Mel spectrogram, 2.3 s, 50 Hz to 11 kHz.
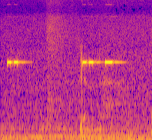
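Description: Control panel of a Panasonic NP-TM8 dishwasher beeping as its buttons are pressed to set the drying time and course. There are three short high beeps: one near the start, then two in quick succession a little past halfway.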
